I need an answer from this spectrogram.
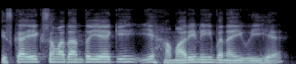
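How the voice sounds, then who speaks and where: A man's voice: fairly high pitch, moderate pace, smooth, no echo, studio quality. A man teaching spoken English in an online class, explaining in Hindi mixed with English terms, patient and repetitive. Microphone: video call.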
